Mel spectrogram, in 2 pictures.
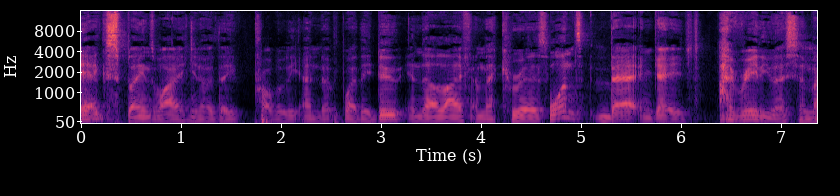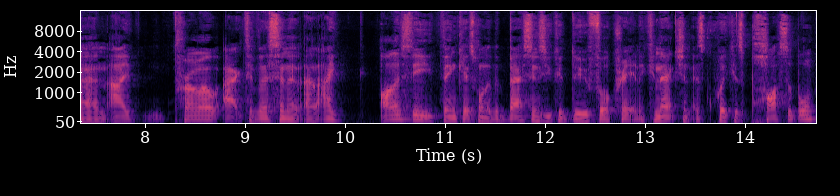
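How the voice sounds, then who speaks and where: A man speaks fairly quickly with a British accent. His pitch varies in an ordinary way. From England. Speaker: barista and entrepreneur vlogger. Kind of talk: casual vlog monologue. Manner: high energy.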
